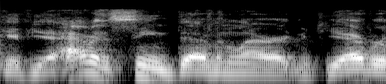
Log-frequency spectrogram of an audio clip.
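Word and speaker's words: Devon Larratt: and i'll assume one of them is uh devin larrit if it is that's how you pronounce his name yep i feel like i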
